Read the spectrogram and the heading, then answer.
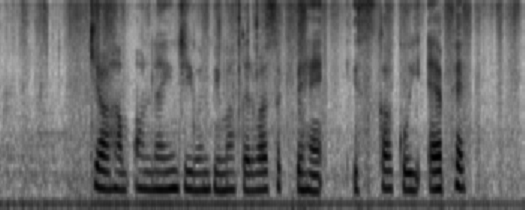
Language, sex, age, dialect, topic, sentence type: Hindi, female, 18-24, Garhwali, banking, question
